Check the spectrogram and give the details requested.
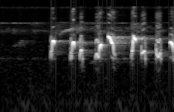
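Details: Short burst of Dok Taeng bird song: eight quick, slurred chirps rising and dropping in pitch, packed into just over a second.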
